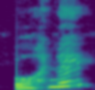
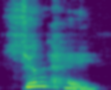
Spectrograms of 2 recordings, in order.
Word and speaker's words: Unhei: "Ohne?" the girl asked, scrunching up her face. Ohne," some kids chanted. No, Yunhei corrected. "It's spelled U-N-H-E-I. It's pronounced Yunhei." "Ah, it's you-hei," the boy said.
